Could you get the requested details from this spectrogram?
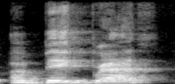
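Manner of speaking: ordinary delivery, nothing marked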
